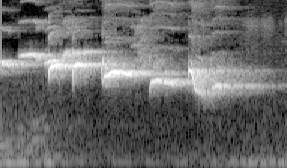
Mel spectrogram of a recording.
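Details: Song of an orange-headed thrush, used as a prompt for caged birds: a sequence of sliding whistled notes descending in steps, each starting sharply, with a faint low rumble in the background.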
